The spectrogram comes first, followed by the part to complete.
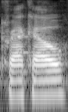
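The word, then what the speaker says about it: Kraków: I used to keep pronouncing it Krakow, but I looked it up, and apparently in Polish they pronounce it Krakow, so hopefully I pronounced it correctly this time, but that's where it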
